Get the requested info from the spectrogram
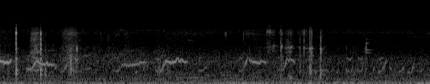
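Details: Two pet guinea pigs, Bailey and Casper, kept apart because they fight, out in their outdoor run for the first time this year on the first warm day. Soft, short rising squeaks repeat, mixed with light clicking patter.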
